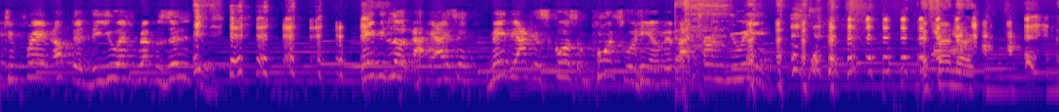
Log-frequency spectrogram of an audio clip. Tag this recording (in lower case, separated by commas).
music, speech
